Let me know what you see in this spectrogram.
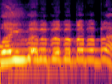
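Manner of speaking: mock furious high yelling rant, words spat out. Telling a listener how they come at the speaker, imitating someone yelling angrily. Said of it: "You come to me all angry, yelling".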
